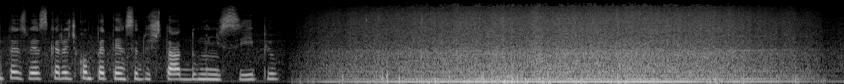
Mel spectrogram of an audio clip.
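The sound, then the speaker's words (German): A motorboat of an indigenous organization cruises along the Rio Negro in Brazil with a steady engine drone and constant rushing water and wind noise, loud, after a few seconds of someone talking at the start. “Mit dem Boot der indigenen Organisation Copimi geht es weiter auf dem Rio Negro.”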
